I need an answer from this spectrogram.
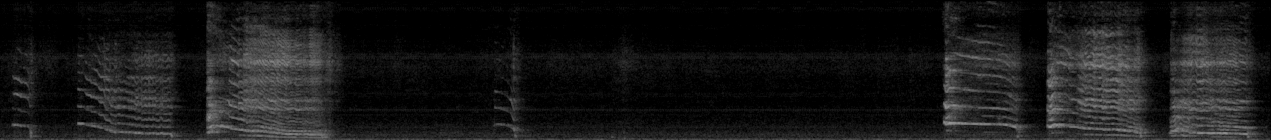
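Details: French Bulldog in his cage throwing a tantrum: high, falling whines and drawn-out squealing cries in bursts, separated by quiet gaps with a faint steady hum indoors.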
